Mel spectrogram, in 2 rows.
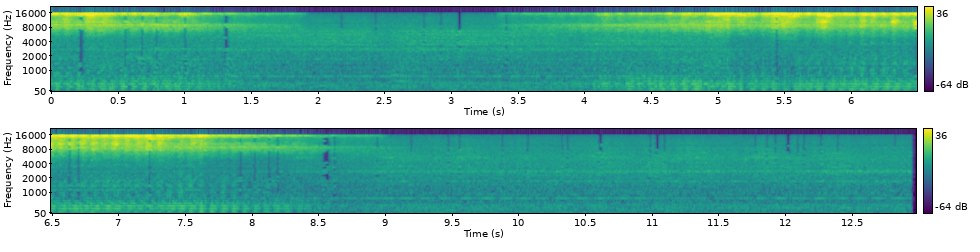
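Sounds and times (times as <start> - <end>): ultrasonic tank humming: 0.0 - 9.4.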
